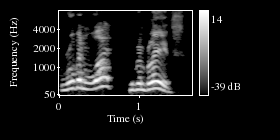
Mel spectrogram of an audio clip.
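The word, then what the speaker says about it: Rubén Blades: Ruben Blades.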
